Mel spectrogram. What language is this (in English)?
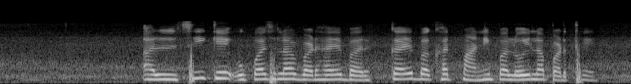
Chhattisgarhi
